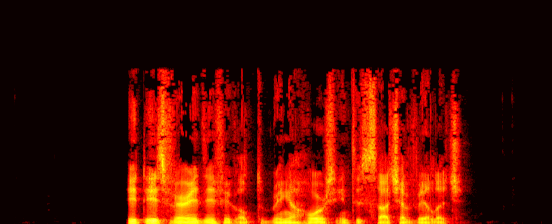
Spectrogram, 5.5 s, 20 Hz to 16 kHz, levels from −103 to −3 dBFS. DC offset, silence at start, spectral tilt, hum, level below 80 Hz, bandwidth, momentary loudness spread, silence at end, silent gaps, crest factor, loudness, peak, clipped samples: under 0.1%; 1.3 s; -5 dB/octave; none; -46 dBFS; 11.5 kHz; 12 LU; 0.9 s; none; 22 dB; -28 LUFS; -8 dBFS; under 0.1%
